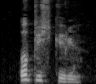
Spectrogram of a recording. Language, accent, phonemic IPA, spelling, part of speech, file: French, France, /ɔ.pys.kyl/, opuscule, noun, LL-Q150 (fra)-opuscule.wav
- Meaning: opuscule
